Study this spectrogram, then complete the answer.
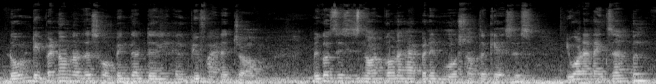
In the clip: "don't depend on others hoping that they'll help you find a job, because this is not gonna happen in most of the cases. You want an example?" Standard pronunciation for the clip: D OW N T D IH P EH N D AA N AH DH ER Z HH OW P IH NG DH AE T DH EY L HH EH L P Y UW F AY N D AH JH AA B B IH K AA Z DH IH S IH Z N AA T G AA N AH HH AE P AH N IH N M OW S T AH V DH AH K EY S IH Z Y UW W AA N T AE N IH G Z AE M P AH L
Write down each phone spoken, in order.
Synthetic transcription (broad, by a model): D OW N T D IH P EH N D AA N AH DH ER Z HH OW P IH NG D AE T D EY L HH EH L P Y UW F AY N D AH JH AA B B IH K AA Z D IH S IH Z N AA T G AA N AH HH AE P AH N IH N M OW S T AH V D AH K EY S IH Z Y UW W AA T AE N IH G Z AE M P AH L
